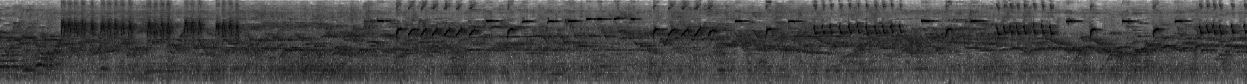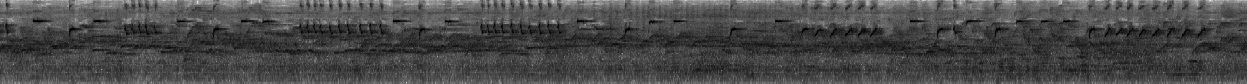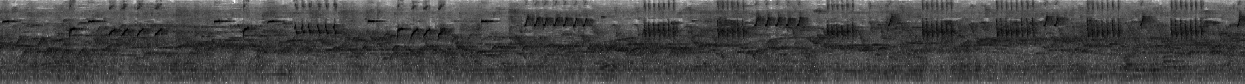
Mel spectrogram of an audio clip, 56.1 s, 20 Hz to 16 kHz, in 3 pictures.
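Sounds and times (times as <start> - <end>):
bird singing rattling high notes: 0.0 - 56.0
lower bird twittering: 0.0 - 56.0.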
